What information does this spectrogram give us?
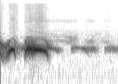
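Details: Spotted dove used as a decoy to call wild doves back: one strong, deep, rounded coo followed by two faint, trailing, drawn-out notes.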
